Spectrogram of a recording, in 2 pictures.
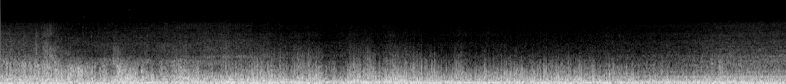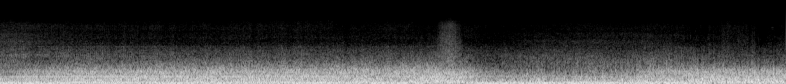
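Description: Wind rushes loudly past the vehicle.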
